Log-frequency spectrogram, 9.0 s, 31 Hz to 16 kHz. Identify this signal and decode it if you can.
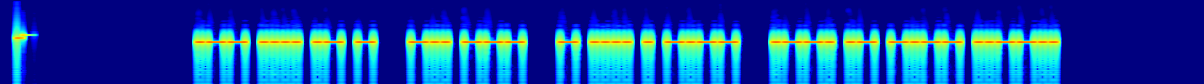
Morse code, heard as a keyed tone, about 30 wpm, 700 Hz. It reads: WHAT DO THEY PAY?
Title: Sentences from Top 700 Words 30wpm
